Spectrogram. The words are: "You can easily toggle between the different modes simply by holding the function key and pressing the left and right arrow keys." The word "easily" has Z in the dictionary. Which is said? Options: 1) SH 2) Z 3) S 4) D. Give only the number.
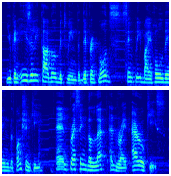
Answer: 2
